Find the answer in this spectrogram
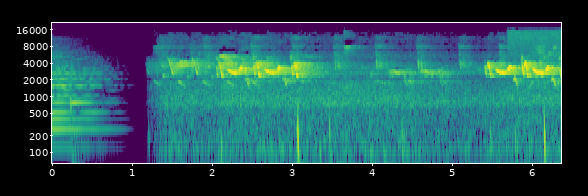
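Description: Background music fades out within the first second. After a brief gap, small birds chirp in clusters of quick, short calls over a steady low hiss.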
